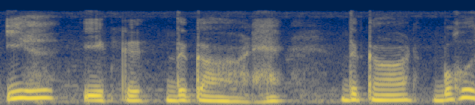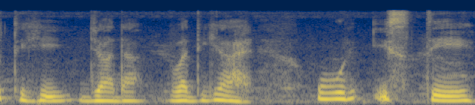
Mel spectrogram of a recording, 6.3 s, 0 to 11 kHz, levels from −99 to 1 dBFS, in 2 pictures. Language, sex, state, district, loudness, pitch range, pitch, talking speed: Punjabi, male, Punjab, Kapurthala, -15 LUFS, 140-170 Hz, 150 Hz, 125 wpm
